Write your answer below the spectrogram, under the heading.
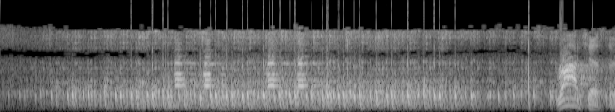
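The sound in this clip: A rough, sputtering car engine sound effect for an old Maxwell being driven, a loud, continuous chugging rattle that runs throughout, with a voice breaking in near the end.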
